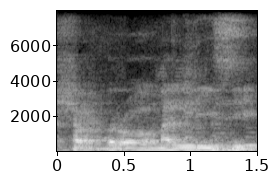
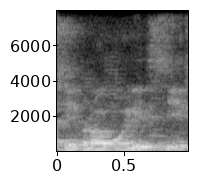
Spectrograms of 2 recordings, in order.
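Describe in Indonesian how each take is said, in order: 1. Nama itu dimulai dengan suku kata sa. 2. Nama itu dimulai dengan suku kata si. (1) "yang betul itu" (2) "kadang-kadang ada yang membaca"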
